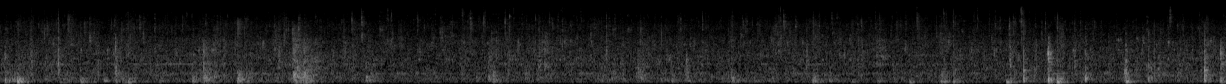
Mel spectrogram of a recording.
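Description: Quiet room tone: a steady low hiss with scattered faint ticks and a couple of soft knocks, about three seconds in and again near the end.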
